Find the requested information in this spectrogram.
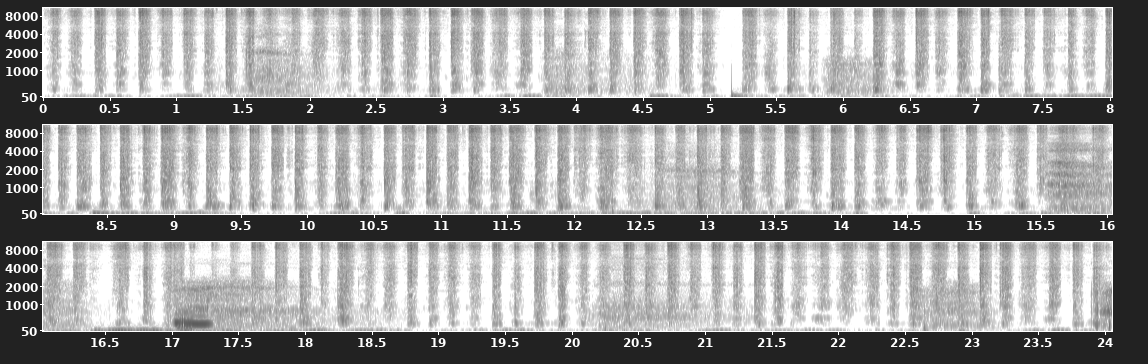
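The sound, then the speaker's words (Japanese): A toothbrush scrubbing someone else's teeth: fast, steady back-and-forth brushing strokes form a dense, rasping scrub that runs continuously for the whole stretch, faint and without talk. “誰かの歯を磨いてやるのも楽しいものだな。”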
